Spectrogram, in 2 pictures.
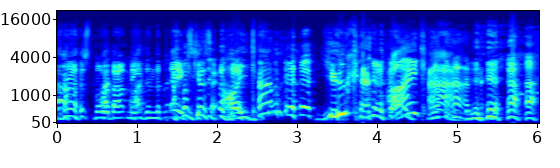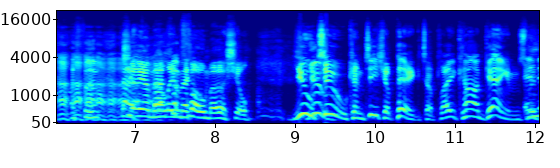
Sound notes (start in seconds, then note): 5.4 guffaws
